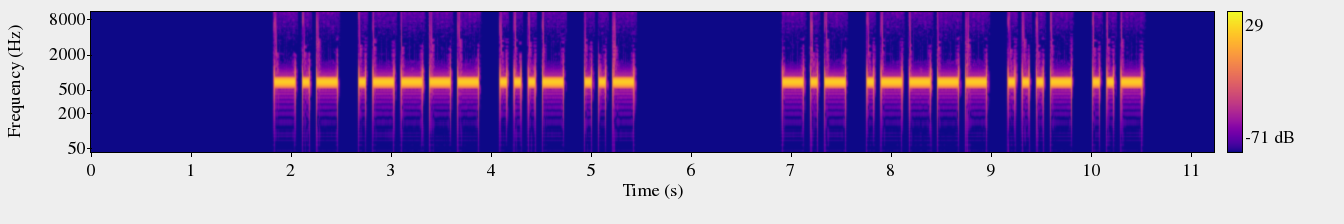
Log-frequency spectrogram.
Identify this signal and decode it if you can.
Morse code, heard as a keyed tone, about 17 wpm, 700 Hz. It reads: K1VU K1VU
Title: USA Call Signs - 4 Characters - Repeated 3x - 17wpm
